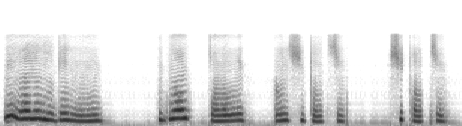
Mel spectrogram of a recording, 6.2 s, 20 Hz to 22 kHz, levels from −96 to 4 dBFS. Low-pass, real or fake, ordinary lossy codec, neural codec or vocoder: 7.2 kHz; fake; none; codec, 16 kHz, 0.5 kbps, FreqCodec, smaller model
